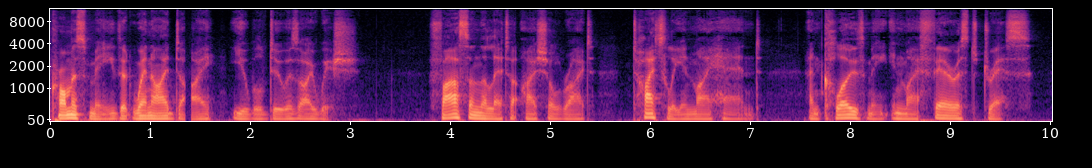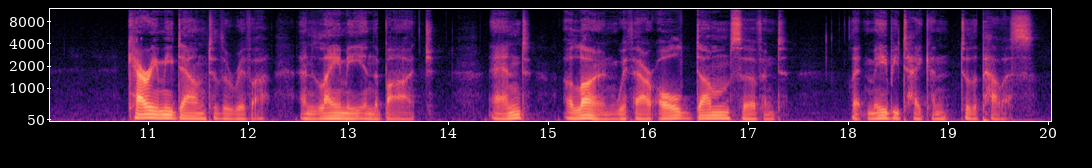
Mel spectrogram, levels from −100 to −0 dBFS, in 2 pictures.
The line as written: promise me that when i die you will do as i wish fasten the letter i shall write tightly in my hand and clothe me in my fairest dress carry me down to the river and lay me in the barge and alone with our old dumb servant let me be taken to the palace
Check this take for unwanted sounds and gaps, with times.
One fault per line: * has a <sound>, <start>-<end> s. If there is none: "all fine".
* has a dropout, 1.3-1.4 s
* has a dropout, 13.7-13.8 s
